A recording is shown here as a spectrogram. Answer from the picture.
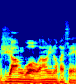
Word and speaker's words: ZhanGuo: And this game is called ZhanGuo. I don't even know if I say it right. CH is J sound. ZhanGuo.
